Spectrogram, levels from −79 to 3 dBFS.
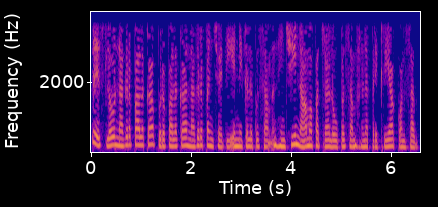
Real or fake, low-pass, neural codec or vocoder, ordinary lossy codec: real; 3.6 kHz; none; none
